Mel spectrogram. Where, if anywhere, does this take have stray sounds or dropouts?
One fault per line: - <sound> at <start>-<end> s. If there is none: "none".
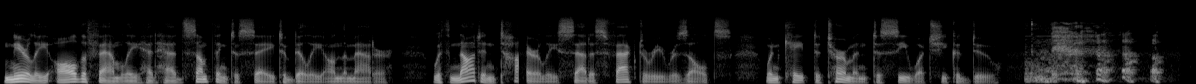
- dropout at 5.2-5.3 s
- laugh at 10.2-11.8 s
